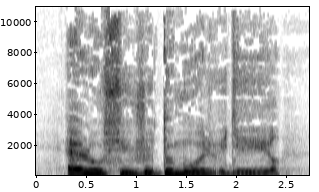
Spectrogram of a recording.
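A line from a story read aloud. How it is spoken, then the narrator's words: Stern growl. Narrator (French): gronda Hagrid d'un air sévère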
